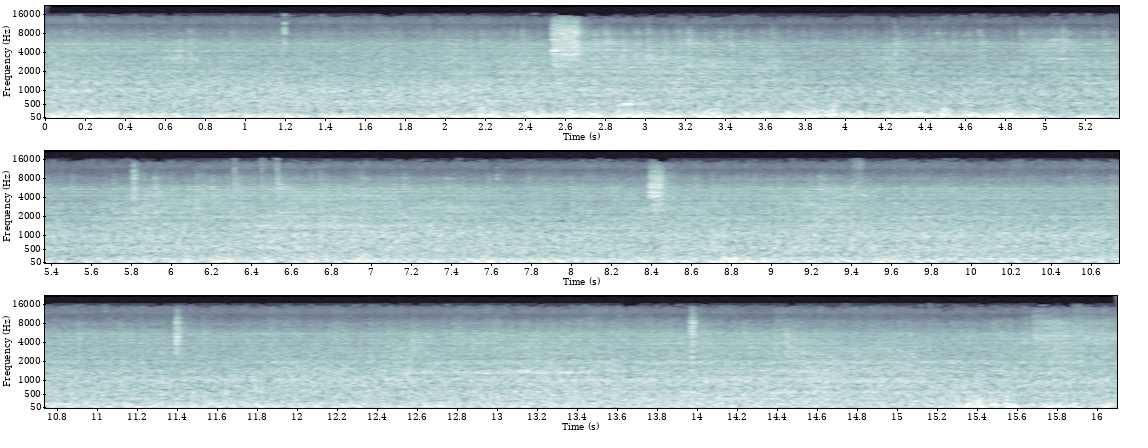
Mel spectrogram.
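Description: Union Pacific freight train's diesel locomotives working under load as the train pulls out of a siding: a steady low rumble, with the freight cars rolling behind and a few sharp clicks.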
